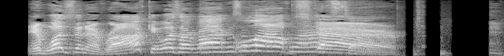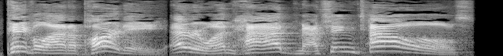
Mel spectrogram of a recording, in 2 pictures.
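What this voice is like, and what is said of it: Imitates another person's voice. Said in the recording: “That's my Fred Snyder. ... I can actually do an accurate Fred Snyder impersonation ... that was really good”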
